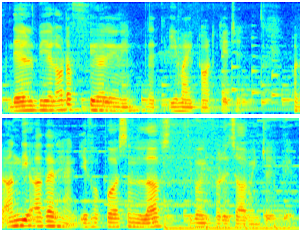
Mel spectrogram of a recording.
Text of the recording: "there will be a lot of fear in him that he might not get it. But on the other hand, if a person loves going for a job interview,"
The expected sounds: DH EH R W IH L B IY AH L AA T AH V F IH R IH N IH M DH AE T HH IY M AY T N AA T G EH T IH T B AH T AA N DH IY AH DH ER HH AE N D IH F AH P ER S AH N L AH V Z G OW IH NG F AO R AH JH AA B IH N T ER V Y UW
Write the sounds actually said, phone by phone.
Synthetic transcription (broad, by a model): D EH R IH L B IY AH L AA T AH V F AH R IH N IH M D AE T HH IY M AY T N AA T G EH T IH T B AH T AA N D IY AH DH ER HH AE N D IH F AH P ER S AH N L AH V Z G OW IH NG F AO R AH Z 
